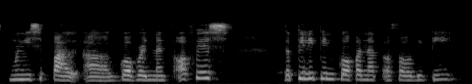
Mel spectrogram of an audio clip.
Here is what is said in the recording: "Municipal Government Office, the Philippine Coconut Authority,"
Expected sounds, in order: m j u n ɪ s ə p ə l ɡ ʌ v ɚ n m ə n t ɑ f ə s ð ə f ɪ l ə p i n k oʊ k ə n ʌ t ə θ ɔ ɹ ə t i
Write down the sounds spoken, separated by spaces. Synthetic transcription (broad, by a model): m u n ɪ s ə p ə l ɡ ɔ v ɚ n m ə n t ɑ f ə s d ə p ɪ l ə p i n k oʊ k ə n ʌ t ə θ ɔ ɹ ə t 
